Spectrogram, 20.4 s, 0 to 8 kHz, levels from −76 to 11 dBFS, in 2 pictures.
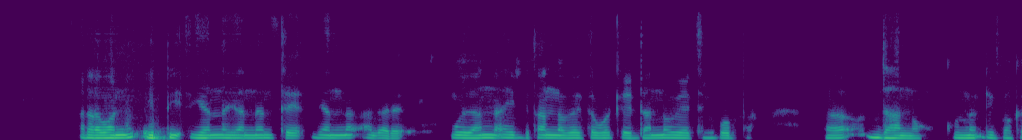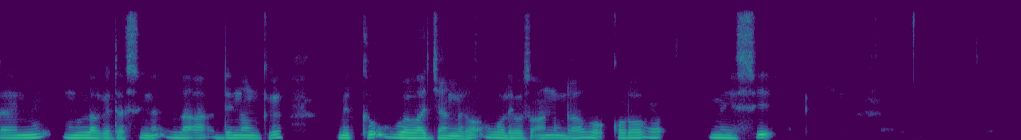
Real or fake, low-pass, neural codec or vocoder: fake; 7.2 kHz; codec, 16 kHz, 0.8 kbps, ZipCodec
